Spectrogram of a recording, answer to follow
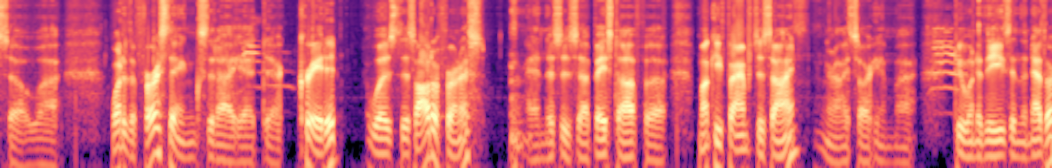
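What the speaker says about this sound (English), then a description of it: "You can hear my cats in the background here." Pet cats meowing faintly in the background, almost buried under a man's steady, continuous talk.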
